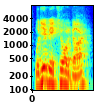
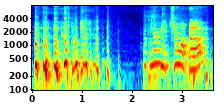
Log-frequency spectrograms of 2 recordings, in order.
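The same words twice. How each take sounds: First: It is said in the speaker's normal voice. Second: It is said in a put-on feminine voice.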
